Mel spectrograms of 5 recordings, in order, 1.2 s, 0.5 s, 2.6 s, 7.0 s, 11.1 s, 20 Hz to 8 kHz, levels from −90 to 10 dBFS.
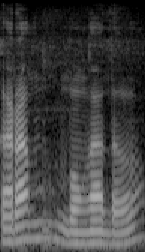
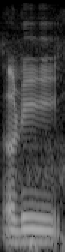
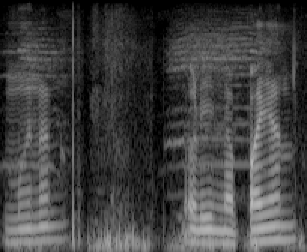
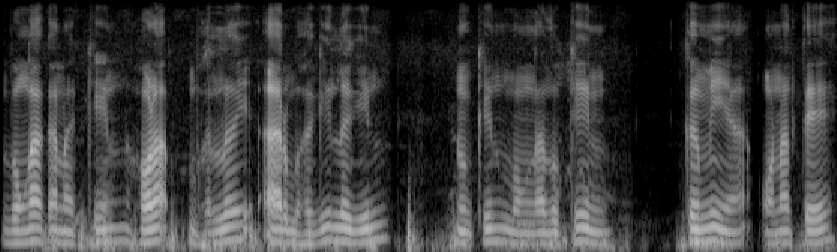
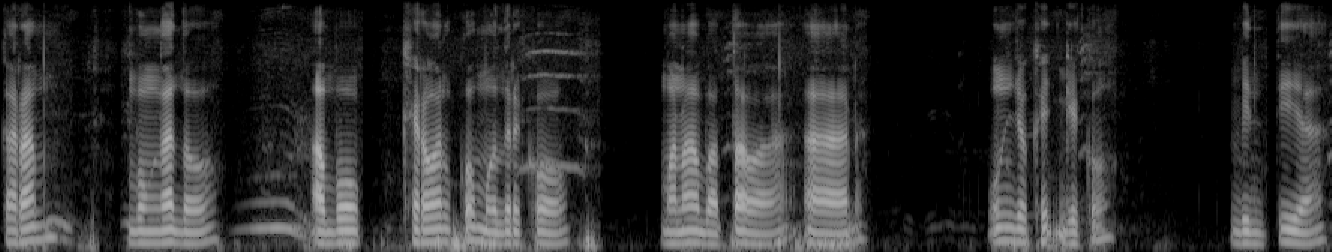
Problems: background conversations at intervals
